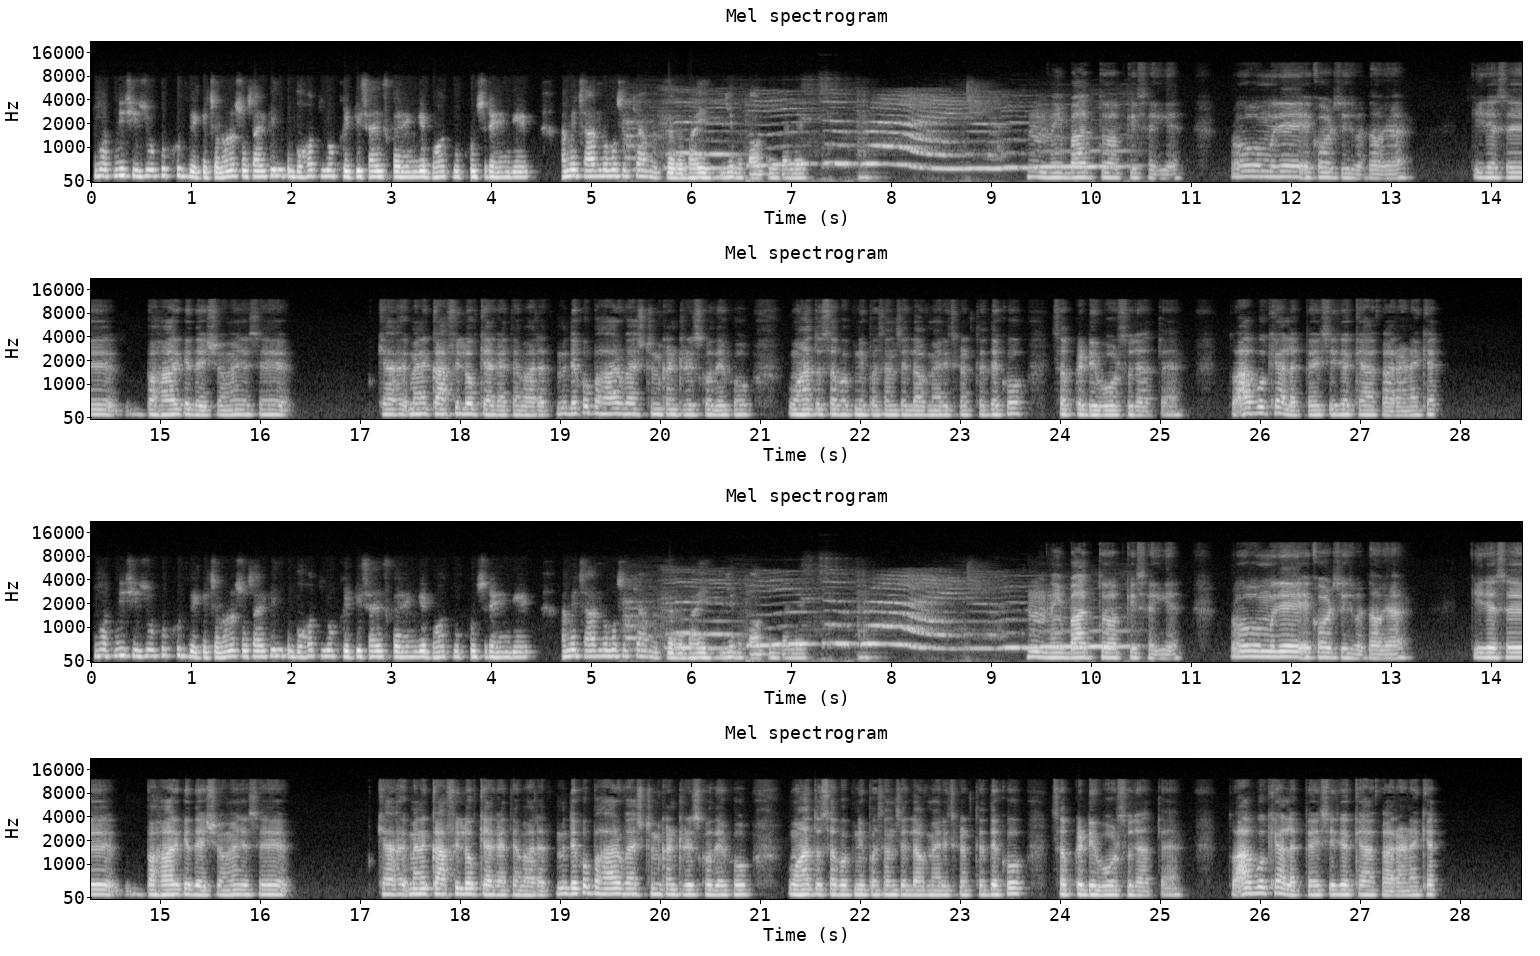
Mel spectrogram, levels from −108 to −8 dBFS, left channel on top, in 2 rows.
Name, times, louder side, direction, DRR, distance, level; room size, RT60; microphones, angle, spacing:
voice 1, 0.0-4.4 4.7-7.1, left 3 dB, 35° left, 0.4 m, -23 dB
Singing, 5.3-10.5, right 2 dB, ahead, 1.1 m, -31 dB
voice 2, 9.4-10.9 11.4-13.2 13.8-16.3 17.2-23.6 24.0-25.2 25.7-27.7, right 4 dB, 90° right, 0.6 m, -25 dB
2.2 x 2.2 x 2.5 m
head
